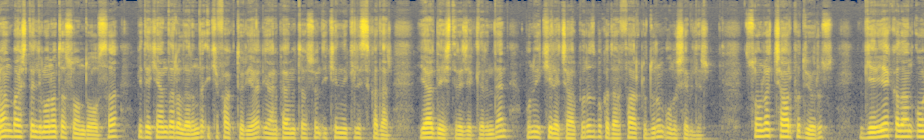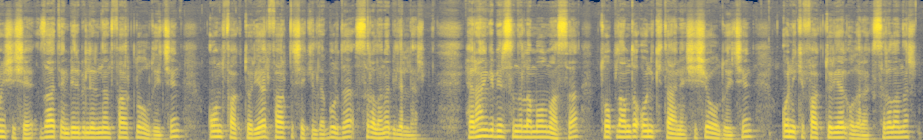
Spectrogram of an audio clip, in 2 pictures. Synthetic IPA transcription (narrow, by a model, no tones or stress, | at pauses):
ɾanbaʃt̪ʰalʲimo̞not̪ʰaso̞nd̪ao̞lˠsa | b̥id̪e̞cʰænd̪aɾalˠaɾɯnd̪aʔicʰifakt̪ʰo̞ɾijælʲjaːnipʰæɾmot̪ʰasjo̞nicʰininicʰilʲisi̥kʰad̪aɾjæɾd̪e̞jiʃt̪ʰiɾe̞d͡ʒɛclʲe̞ɾind̪ænbunuicʰilʲɛt͡ʃʰaɾpʰɯɾɯzbukʰad̪aɾfaɾklˠɯd̪uɾumo̞lˠuʃabilʲiɾ̥ | so̞nɾat͡ʃʰaɾpʰɯd̪ijo̞ɾuz̥ | ɟe̞ɾijɛkʰalˠano̞nʃiʃɛzaːt̪ʰænbiɾbiɾlʲe̞ɾind̪ænfaɾklˠɯo̞lˠd̪uːit͡ʃʰin | o̞nfakt̪ʰo̞ɾijælʲfaɾklˠɯʃe̞cʰilʲd̪ɛbuɾd̪asɯɾalˠanabilʲiɾlʲæɾ̥ | hæɾɦaɲɟibiɾsɯnɯɾlˠamao̞lˠmazsat̪ʰo̞plˠamd̪aʔo̞nicʰi̥t̪ʰaːnɛʃiʃɛo̞lˠd̪uːit͡ʃʰino̞nicʰifakt̪ʰo̞ɾijælʲo̞lˠaɾaksɯɾalˠanɯɾ̥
